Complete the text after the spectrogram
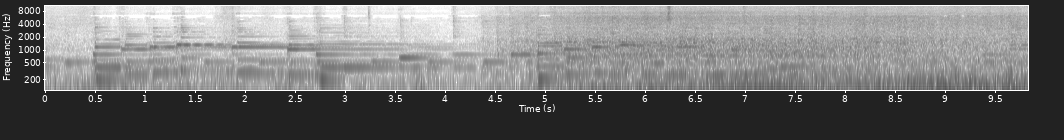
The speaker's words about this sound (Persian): تا لحظات دیگر به ایستگاه ووهان می‌رسیم. مسافرانی که مقصدشان شهر ووهان است، آماده پیاده شدن از قطار باشند.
